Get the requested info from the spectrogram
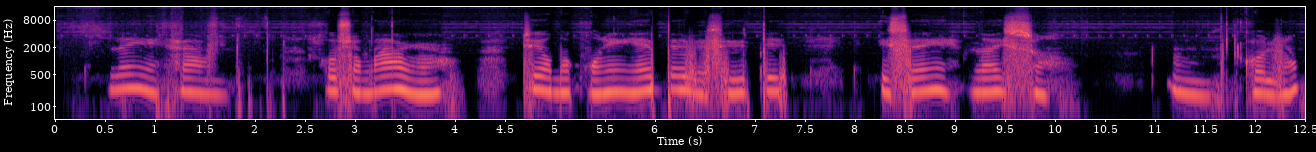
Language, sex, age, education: Yoruba, female, 30-45, tertiary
